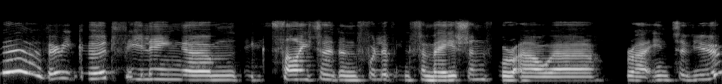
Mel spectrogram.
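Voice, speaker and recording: Speaking with a South African accent, a woman uses a medium pitch and fairly even intonation. Her pace is very slow, yet she leaves hardly any pauses. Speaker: psychologist. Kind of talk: radio interview. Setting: radio show.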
